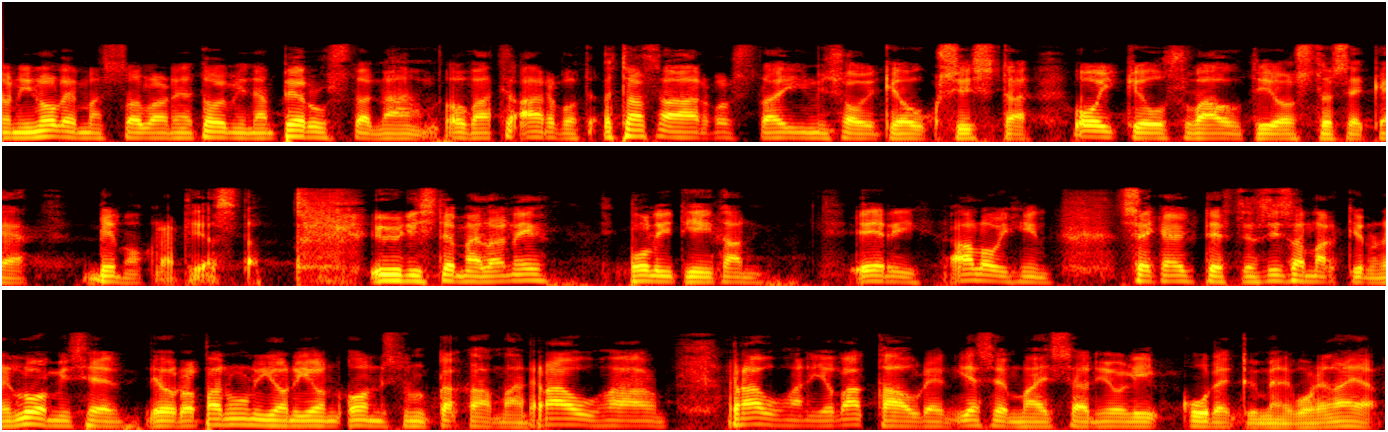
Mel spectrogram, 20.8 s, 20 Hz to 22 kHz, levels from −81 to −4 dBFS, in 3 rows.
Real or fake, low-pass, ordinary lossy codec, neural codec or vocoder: fake; 7.2 kHz; none; codec, 16 kHz, 2 kbps, FreqCodec, larger model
